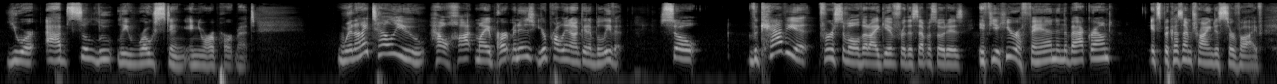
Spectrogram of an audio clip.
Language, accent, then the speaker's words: English; Canada; we're still being very Canadian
